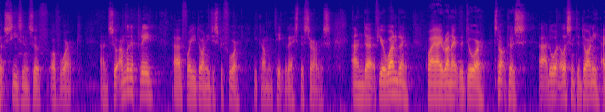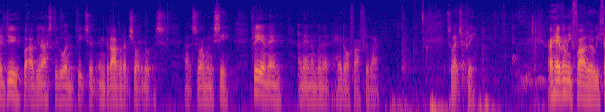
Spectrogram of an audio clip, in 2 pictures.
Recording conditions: large echoing room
